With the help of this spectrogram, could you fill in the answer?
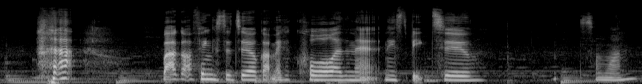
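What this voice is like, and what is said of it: Tired, sleepy voice. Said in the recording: “I'm actually really tired. My voice is getting sleepy”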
